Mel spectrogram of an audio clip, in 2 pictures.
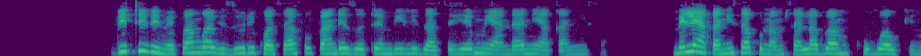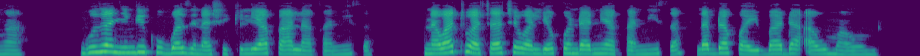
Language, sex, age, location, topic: Swahili, female, 18-24, Mombasa, government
